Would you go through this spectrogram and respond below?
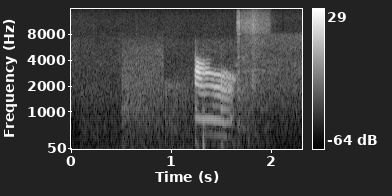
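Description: A pet cat meows once, a short close mew with a rising-falling tone, over a quiet room hum with no talking.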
